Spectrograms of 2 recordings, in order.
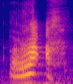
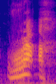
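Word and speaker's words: רעה: Tahukah saudara, kata gembala di dalam bahasa Ibrani itu diterjemahkan, dibacanya adalah ra'ah. Sekali lagi, ra'ah, yang artinya adalah menggembalakan.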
